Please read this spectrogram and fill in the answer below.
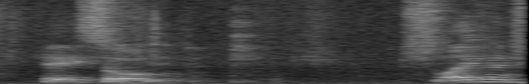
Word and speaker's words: Schleiden: Matthias Schleiden and Theodor Schwann. That's how you pronounce it.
